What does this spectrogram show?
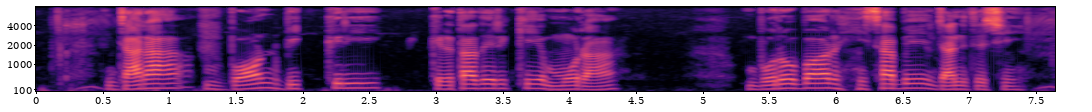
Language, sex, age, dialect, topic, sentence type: Bengali, male, 25-30, Western, banking, statement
